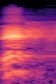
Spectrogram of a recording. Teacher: this very strange, huge raise in pitch on this, which is very unusual. This! Right over the top of his pitch range.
